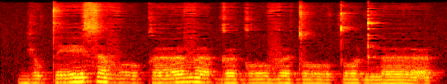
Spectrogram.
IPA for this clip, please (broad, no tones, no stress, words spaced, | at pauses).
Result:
bʲɔwt̪eːsɜ voːkœːvœː ɡə˞ɡoː və˞doːt̪oːɖ n̪œː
